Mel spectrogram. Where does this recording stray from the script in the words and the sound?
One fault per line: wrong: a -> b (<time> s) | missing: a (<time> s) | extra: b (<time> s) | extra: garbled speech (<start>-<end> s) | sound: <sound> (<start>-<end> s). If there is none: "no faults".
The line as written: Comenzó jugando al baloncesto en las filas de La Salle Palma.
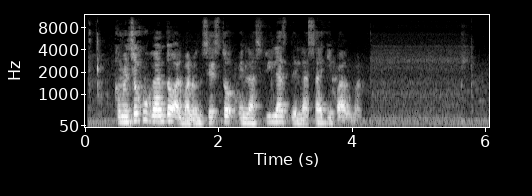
no faults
